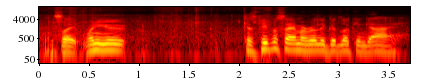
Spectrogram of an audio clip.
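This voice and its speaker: A sleep-deprived man livestreaming outdoors in a rural area, rambling in a halting way with many restarts. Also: mid-range voice, darkish tone, slight background noise, rough recording. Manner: halting, restarts often, heavy use of "like". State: sleep-deprived after hours of talking. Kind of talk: rambling casual monologue.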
